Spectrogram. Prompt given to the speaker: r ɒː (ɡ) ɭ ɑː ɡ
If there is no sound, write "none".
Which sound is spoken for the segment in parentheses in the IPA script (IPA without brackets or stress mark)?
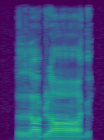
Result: ɡ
